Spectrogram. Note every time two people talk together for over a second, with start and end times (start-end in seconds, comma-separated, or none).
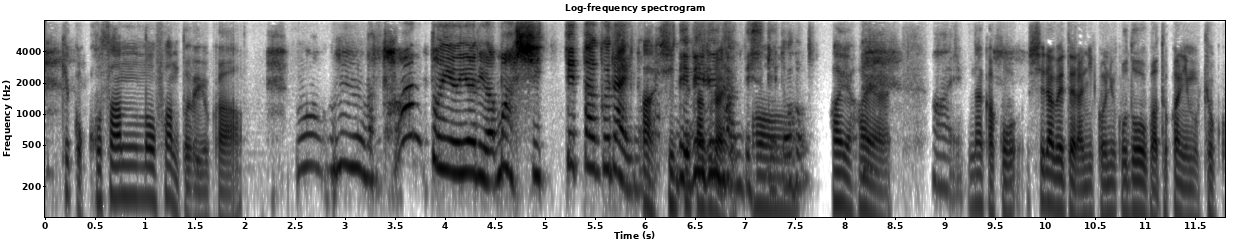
6.0-7.6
